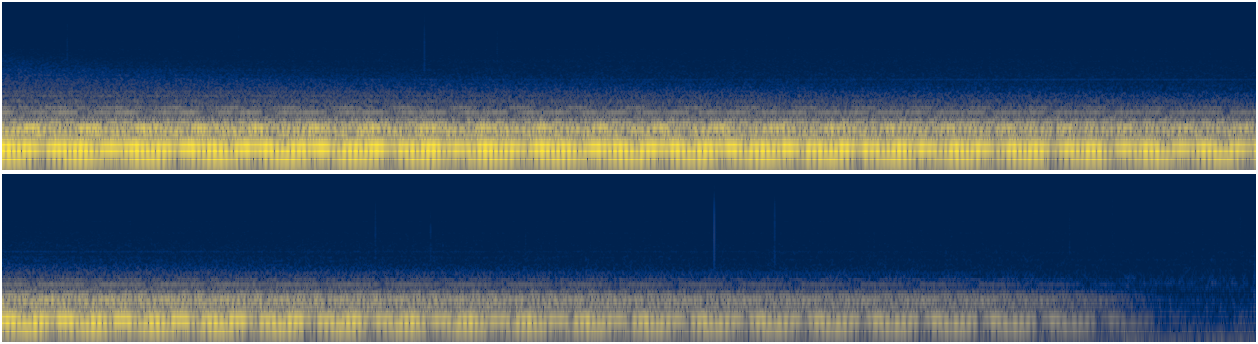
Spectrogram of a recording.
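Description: Music with a deep, thumping beat plays from a spinning record and slowly fades out.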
